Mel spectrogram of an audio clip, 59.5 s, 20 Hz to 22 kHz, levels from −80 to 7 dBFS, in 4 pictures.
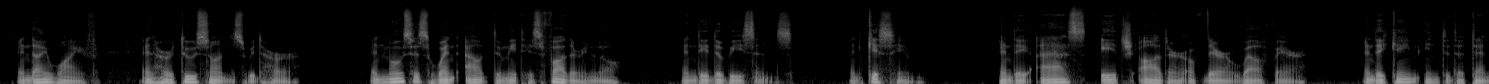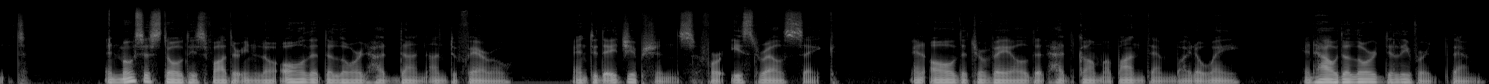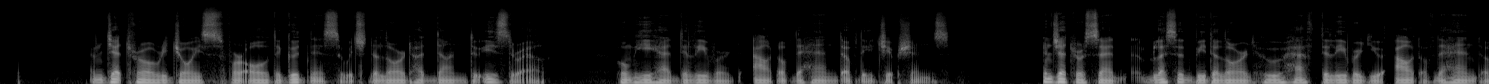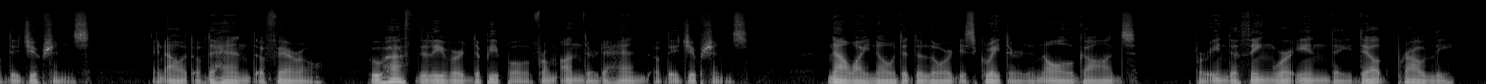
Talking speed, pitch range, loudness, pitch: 160 wpm, 70-85 Hz, -34 LUFS, 75 Hz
